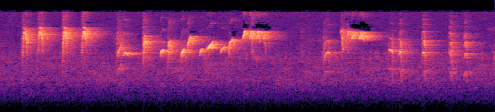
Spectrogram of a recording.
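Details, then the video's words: Masteran tutor recording of a gacor sunbird: quick runs of very high, thin whistled notes and chirps, a dense burst for about three seconds, a short pause, then more scattered chirps. "MASTERAN UNTUK BURUNG COLIBRI GACOR"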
